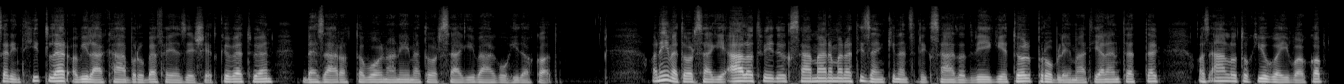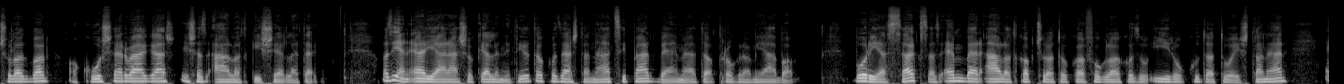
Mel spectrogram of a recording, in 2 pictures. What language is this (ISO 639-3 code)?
hun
